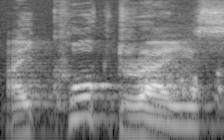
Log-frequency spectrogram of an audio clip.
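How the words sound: The stress falls on the word cooked. The cooking was actually done. "কুকের উপর"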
